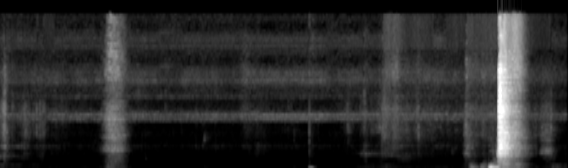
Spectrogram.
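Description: A soft sniff and a build-up, then a half-stifled sneeze in a quiet room, consistent with allergic sneezing.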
